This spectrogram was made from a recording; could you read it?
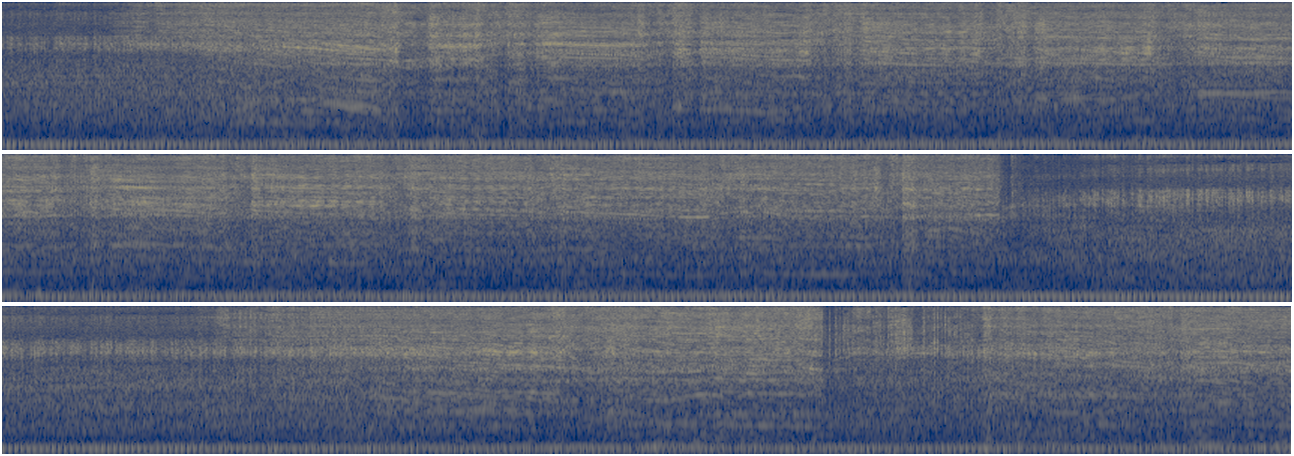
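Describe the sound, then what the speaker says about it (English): Angle grinder fitted with a cutting disc slicing through fence end pieces while a boundary fence is renewed, a loud continuous grinding whine that runs steadily for the whole stretch with a brief dip partway through. "I've got an angle grinder there with a disc on, so I'll start doing that"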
